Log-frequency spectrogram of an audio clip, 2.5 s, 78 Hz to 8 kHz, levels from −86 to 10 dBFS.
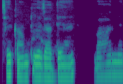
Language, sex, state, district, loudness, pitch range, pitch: Hindi, male, Bihar, Araria, -30 LUFS, 115-130 Hz, 120 Hz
